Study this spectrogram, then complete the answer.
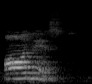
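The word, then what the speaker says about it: honest: हा उच्चार असणार आहे ह नाही वाचायचे ऑनेस्ट इट्स ऑनेस्ट याला वाचायचंय ऑनेस्ट ओके तशाच पद्धतीने बघा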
